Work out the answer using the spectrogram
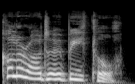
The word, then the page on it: colorado beetle: British English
